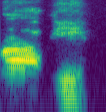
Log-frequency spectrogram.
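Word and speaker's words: Laube: you say his name Jacob do you know lobby lobby okay Dylan Lobby out of New Hampshire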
